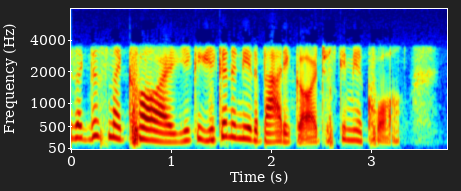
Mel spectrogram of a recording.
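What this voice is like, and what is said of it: New York accent impression. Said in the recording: “you did a perfect imitation of that CIA agent ... He was complete New Yorker ex-CIA.”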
